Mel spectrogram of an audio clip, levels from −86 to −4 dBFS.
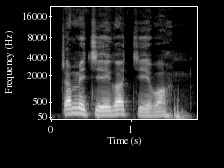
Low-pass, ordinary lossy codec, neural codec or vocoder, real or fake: none; none; vocoder, 44.1 kHz, 128 mel bands every 512 samples, BigVGAN v2; fake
